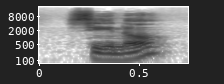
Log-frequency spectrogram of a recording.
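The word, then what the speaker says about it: sino: means who is this word for world it's C no tow c no tow c no tow c no is spelled as s i and o it means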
